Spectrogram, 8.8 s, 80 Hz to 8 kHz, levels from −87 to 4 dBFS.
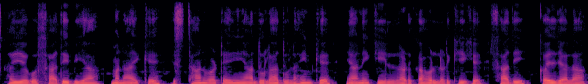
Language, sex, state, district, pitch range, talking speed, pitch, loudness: Bhojpuri, male, Uttar Pradesh, Deoria, 105-115 Hz, 145 wpm, 110 Hz, -32 LUFS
